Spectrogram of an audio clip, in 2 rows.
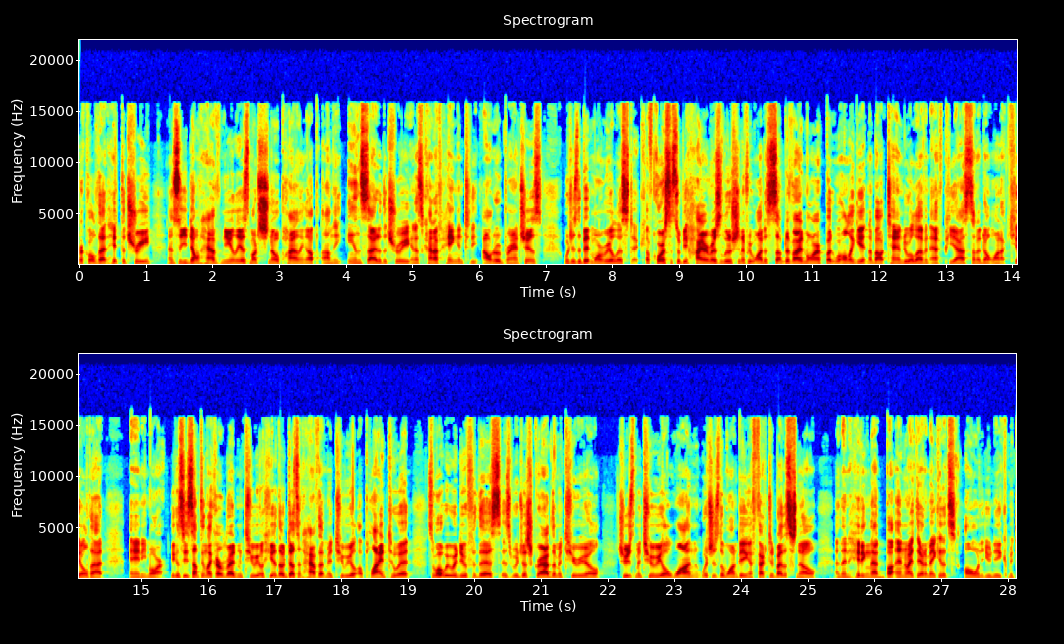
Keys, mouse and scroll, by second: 0.5 middle click, 2.1 scroll up 2, 2.6 middle click, 4.8 middle click, 5.5 scroll down 2, 5.7 middle click, 6.6 scroll down 2, 6.8 middle click, 8.7 scroll up 3, 9.8 a, 9.9 a, 13.0-13.3 scroll down 3, 14.1 shift+middle click, 15.3 scroll up 1, 15.6 middle click, 16.8 click, 21.0 click, 26.6 click.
